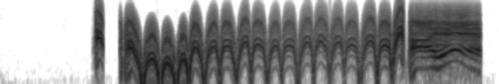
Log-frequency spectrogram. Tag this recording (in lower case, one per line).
scratching (performance technique)
music
musical instrument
